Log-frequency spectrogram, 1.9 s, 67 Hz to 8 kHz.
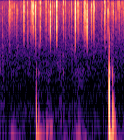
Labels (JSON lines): {"label": "biophony, double pulse", "recorder": "SoundTrap 300"}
